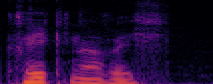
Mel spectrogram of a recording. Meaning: rainy
- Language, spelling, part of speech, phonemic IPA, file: German, regnerisch, adjective, /ˈʁeːɡnəʁɪʃ/, De-regnerisch.ogg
